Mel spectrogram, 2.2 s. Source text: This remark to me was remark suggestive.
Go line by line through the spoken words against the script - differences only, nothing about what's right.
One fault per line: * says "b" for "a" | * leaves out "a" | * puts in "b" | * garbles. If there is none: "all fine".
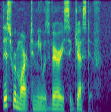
* says "very" for "remark"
